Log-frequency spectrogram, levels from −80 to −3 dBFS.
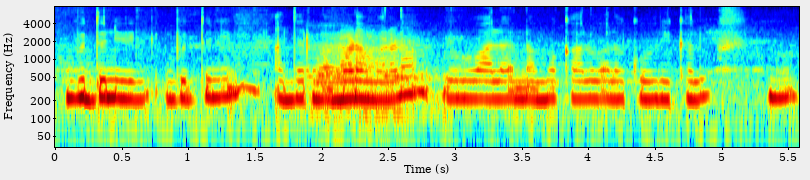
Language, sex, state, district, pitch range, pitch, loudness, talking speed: Telugu, female, Telangana, Nalgonda, 215-230 Hz, 220 Hz, -17 LUFS, 105 wpm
